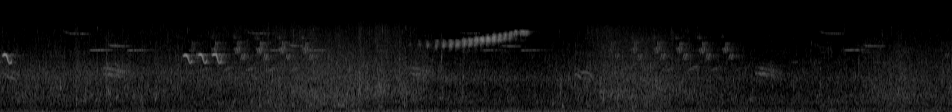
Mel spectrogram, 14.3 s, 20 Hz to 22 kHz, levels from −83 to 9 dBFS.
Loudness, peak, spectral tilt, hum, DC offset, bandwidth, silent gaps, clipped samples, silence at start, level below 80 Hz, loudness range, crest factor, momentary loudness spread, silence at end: -46 LUFS; -26 dBFS; 0 dB/octave; none; under 0.1%; 16 kHz; none; under 0.1%; 0 s; -70 dBFS; 13 LU; 24 dB; 19 LU; 0 s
